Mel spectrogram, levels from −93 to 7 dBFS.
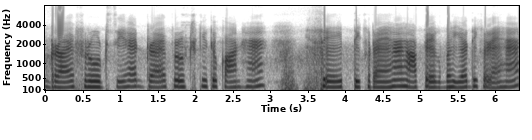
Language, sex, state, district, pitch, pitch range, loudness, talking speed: Hindi, female, Chhattisgarh, Raigarh, 200 Hz, 190-210 Hz, -14 LUFS, 190 wpm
